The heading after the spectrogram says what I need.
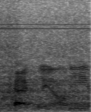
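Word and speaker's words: Calagione: Bones and I went to a little beer talk in Austin by Sam, I'm going to mispronounce his name, Caglione, or That's, wow, good pronunciation.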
